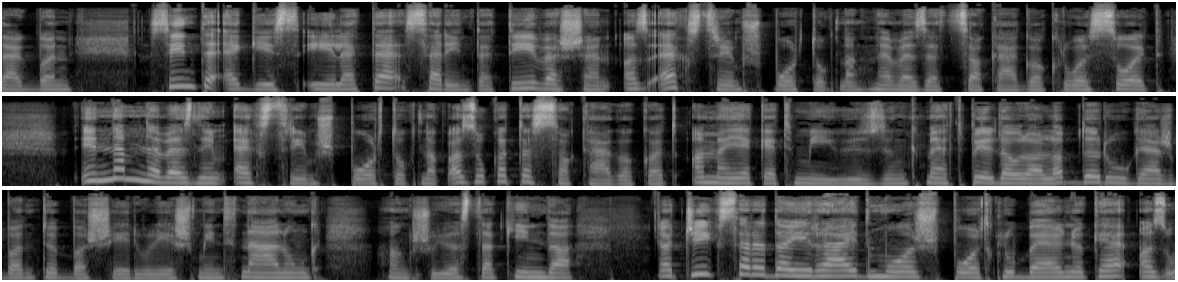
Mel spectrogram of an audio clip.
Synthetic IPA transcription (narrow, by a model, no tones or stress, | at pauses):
aːɡ̚bɒnsint̪ɛʔɛɡeːseːlɛt̪ɛsɛɾin̪t̪ɛt̪eːvɛʃɛnɒzɛkst̪reːmʃpo̞rt̪o̞kn̪ɒkn̪ɛvɛzɛt̪sɒkaːɡɒkroːlsoːlt̪eːnːɛmnɛvɛzneːmɛkst̪reːmʃpo̞rt̪o̞knɒkɒzo̞kɒt̪ɒsɒkaːɡɒkɒt̪ʰɒmɛjɛkɛt̪miyːzyŋkmɛrt̪peːld̪aːulɒlɒb̚d̪ɒɾuːɡaːʒbɒnt̪ø̞bːɒʃeːɾyleːʃmint̪naːluŋkhɒŋkʃuːjo̞st̪ɒkind̪ɒ | ɒt͡ʃiːksɛɾɛd̪ɒjirajd̪morʃpo̞rt̪klubɛlnø̞kɛʔɒz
